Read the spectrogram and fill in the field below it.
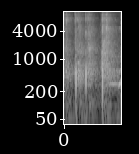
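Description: Three quick hand claps in a classroom clap game, two in fast succession and a third after a slight gap, fairly close and clear over quiet room hum.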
